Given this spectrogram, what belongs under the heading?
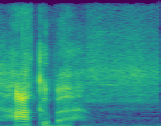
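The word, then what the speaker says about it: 白馬: little translator known here like where the white horse and japanese are pronounced as hakuba anyway um the bartolomeo's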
